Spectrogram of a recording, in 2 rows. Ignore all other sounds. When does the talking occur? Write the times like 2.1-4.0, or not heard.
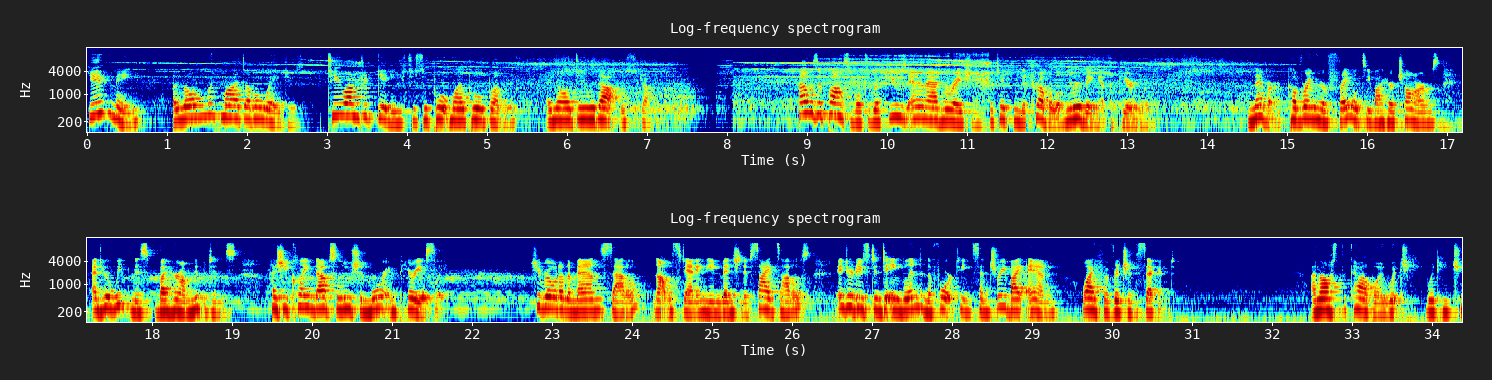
0.0-7.0, 8.9-13.3, 14.5-21.6, 22.8-30.8, 32.5-34.3.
